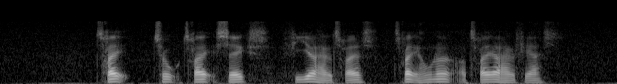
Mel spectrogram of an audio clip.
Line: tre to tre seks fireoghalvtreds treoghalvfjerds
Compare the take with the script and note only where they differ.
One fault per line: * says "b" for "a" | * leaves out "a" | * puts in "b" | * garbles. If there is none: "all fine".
* puts in "tre hundrede og"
